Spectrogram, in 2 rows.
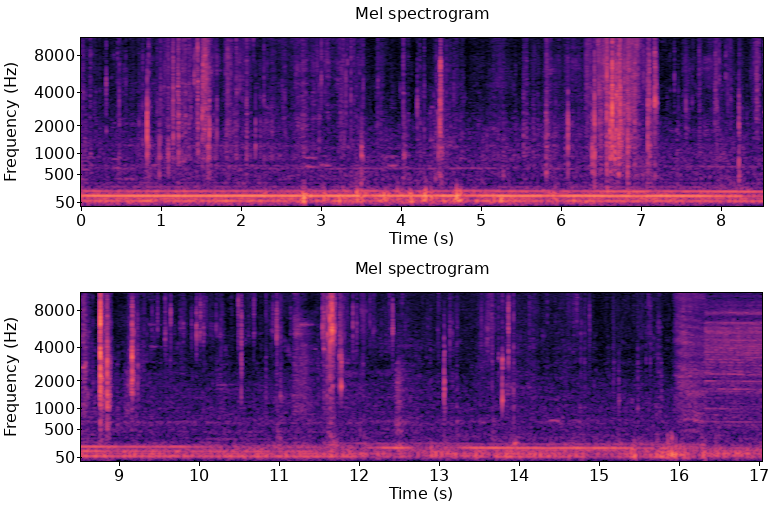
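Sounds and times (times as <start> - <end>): wires crinkling and rustling: 0.0 - 15.9
steady low hum: 0.0 - 17.0
connectors clicking: 6.0 - 15.7.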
